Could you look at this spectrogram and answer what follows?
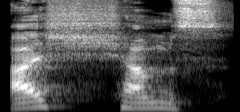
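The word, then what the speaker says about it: الشمس: लगा हुआ है और अल कमर में मैं अल के लाम को प्रोनाउंस कर रहा हूं, जबकि दूसरा लफ्ज है अशम्स। अब यहां भी आप गौर करें कि इस इस्म के शुरू में अल लगा हुआ है लेकिन अल के लाम को मैं प्रोनाउंस नहीं कर रहा।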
